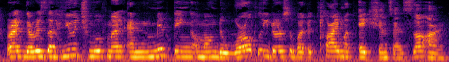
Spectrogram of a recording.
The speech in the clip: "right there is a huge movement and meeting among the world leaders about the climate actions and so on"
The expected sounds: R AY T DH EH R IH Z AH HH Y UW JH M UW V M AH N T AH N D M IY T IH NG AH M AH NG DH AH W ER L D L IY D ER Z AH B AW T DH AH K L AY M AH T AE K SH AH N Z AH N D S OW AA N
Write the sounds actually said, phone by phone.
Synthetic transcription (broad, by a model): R AY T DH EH R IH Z AH HH Y UW JH M UW V M AH N T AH N M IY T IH NG AH M AH NG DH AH W ER L D L IY D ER S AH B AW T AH K L AY M AH T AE K SH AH N S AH N S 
